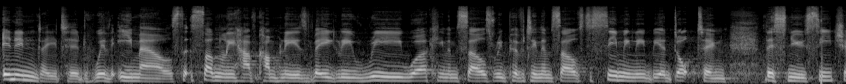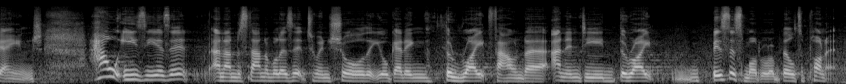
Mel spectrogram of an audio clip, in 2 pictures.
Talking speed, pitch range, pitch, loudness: 160 wpm, 155-175 Hz, 165 Hz, -22 LUFS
